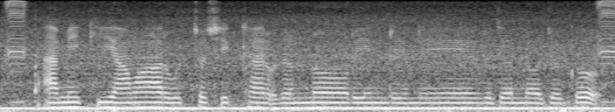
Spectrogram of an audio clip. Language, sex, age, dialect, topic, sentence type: Bengali, male, 25-30, Northern/Varendri, banking, statement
